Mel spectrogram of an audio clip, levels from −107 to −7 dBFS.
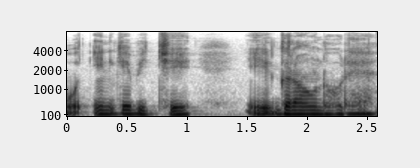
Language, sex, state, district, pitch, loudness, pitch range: Hindi, male, Uttar Pradesh, Shamli, 130 Hz, -17 LUFS, 125-135 Hz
